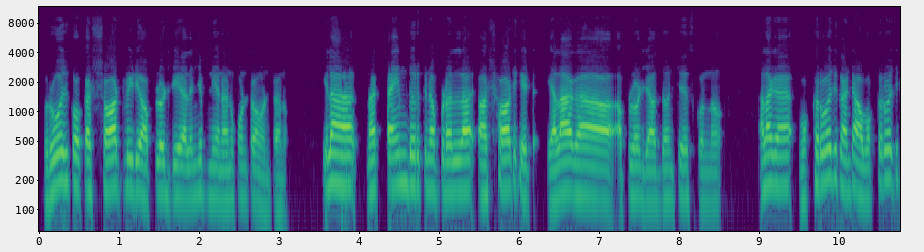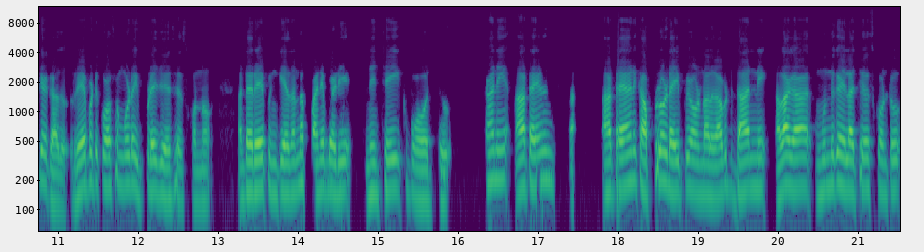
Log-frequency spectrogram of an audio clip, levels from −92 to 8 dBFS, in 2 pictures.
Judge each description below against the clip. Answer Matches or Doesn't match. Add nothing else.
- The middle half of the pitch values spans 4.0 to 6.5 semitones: Doesn't match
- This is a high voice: Doesn't match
